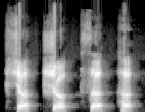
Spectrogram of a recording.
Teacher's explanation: इनके उच्चारण करते समय मुख के अंदर से कुछ अधिक गर्म सांस निकलती है। आप जब इसे बोलेंगे, जब आप श, श, स, ह को बोलेंगे तो आप हाथ लगा करके महसूस कर सकते हैं कि हम जब इन्हें बोलते हैं तो हमारे मुख से गर्म सांसें निकलती है, इसलिए इन्हें ऊष्म व्यंजन कहा जाता है।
